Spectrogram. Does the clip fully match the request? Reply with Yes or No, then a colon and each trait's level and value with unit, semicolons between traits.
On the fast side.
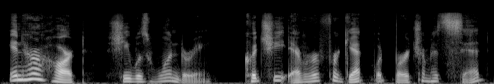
No: average, 170 wpm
